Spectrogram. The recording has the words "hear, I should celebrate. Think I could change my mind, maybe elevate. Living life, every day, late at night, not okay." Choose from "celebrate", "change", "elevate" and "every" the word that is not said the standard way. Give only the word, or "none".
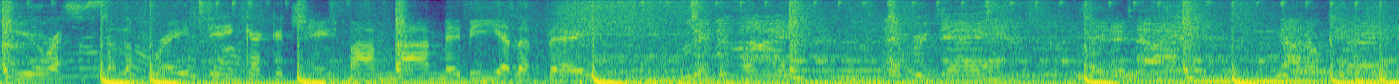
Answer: elevate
